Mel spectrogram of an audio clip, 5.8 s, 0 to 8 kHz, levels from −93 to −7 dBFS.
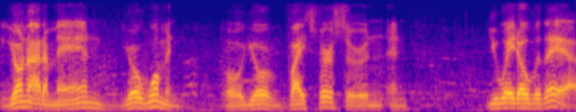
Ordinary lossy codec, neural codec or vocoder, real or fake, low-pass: Opus, 32 kbps; none; real; 7.2 kHz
